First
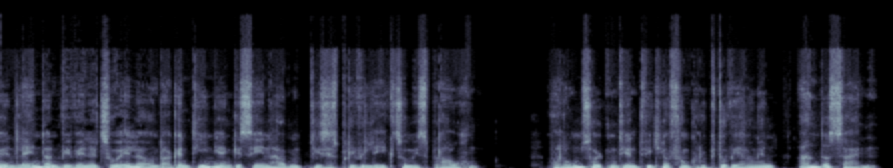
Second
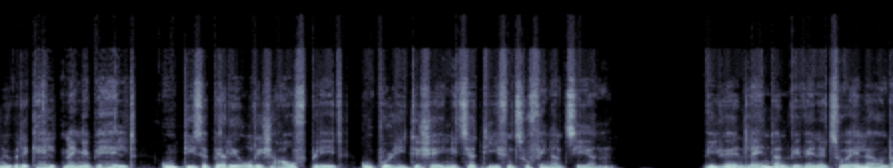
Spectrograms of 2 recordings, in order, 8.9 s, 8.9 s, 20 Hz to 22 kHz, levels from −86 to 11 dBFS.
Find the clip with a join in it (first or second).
first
